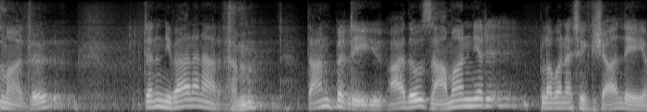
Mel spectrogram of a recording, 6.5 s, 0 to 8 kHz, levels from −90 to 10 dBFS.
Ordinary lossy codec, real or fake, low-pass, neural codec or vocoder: none; fake; none; codec, 16 kHz, 0.5 kbps, X-Codec, WavLM features, trained on Multilingual LibriSpeech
